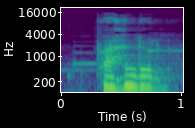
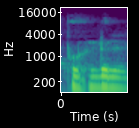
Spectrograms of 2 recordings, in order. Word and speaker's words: Buhlul: namanya bukhlul bin Amr ini ada yang membacanya bahlul ada yang membacanya buhlul saya milih Membaca buhlul saja ya jadi beliau ini dikenal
